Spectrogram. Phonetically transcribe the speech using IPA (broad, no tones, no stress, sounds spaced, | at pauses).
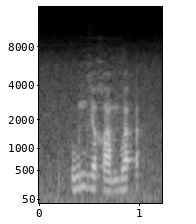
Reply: h u n z e χ a m b a ʔ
